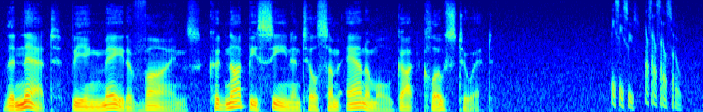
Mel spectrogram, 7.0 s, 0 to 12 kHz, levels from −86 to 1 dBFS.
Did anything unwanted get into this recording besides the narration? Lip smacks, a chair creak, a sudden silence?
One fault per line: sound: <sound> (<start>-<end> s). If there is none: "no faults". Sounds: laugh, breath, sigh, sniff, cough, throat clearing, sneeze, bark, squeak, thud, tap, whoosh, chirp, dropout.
sound: chirp (6.1-6.9 s)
